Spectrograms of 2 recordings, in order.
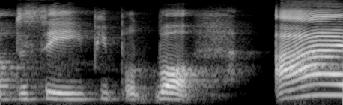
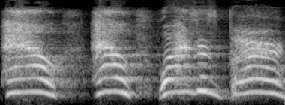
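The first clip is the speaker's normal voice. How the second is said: mock desperate, very high-pitched yell; 13 semitones higher than usual. Retelling a man who put on the speaker's products, imitating him yelling for help. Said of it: "He's yelling. He's like".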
